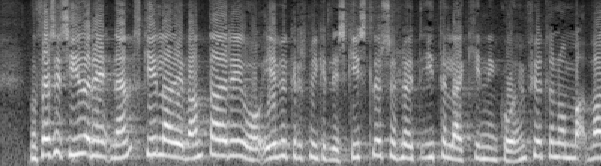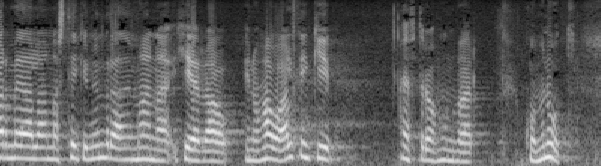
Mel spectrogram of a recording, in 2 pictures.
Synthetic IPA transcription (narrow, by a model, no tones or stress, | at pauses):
nnuθɛsːɪsiːðaɾɪnɛmt̪scɪːlaðɪvant̪aðɾɪɔɣɪːvʏkɾɪfmɪːcɪt̪lɪscist̪lœsʏlœɥt̪iːt̪alɛɣacʰɪnːiŋkɔʏmfjœːt̪lʏnɔvaɾmɛːðalaanːast̪ʰeːcɪnʏmɾajðʏmɦanaçɛːɾawɪnːuɦaːwaalθiɲcɪ | ɛft̪ɪɾaɦunvaɾ̥kʰɔːmɪnuːt̪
